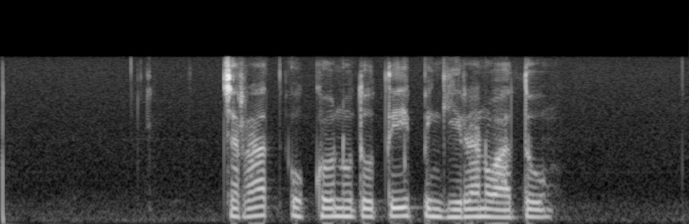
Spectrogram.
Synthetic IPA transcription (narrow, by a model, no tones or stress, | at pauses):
t͡ʃəɾat̪uɡ̥ɔ̤nut̪ut̪ipiŋɡiɾanwat̪u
